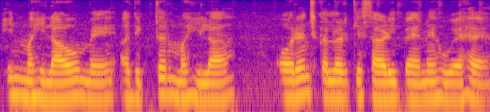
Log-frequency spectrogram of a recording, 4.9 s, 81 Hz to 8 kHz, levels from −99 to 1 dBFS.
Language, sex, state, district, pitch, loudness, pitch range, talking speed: Hindi, male, Arunachal Pradesh, Lower Dibang Valley, 145 Hz, -17 LUFS, 140-150 Hz, 145 wpm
